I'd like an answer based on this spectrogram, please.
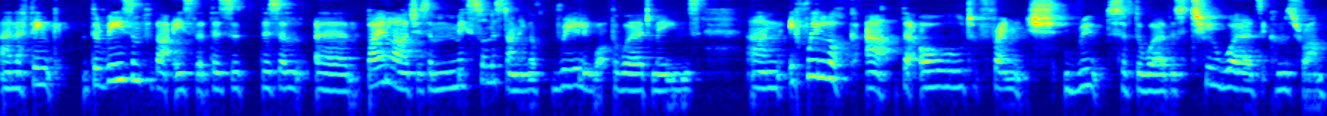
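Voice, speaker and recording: A woman with a British accent speaks at a medium pitch with lively intonation. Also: moderate pace. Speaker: vlogger on rare disease. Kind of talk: casual explainer vlog. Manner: hesitant, many fillers.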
